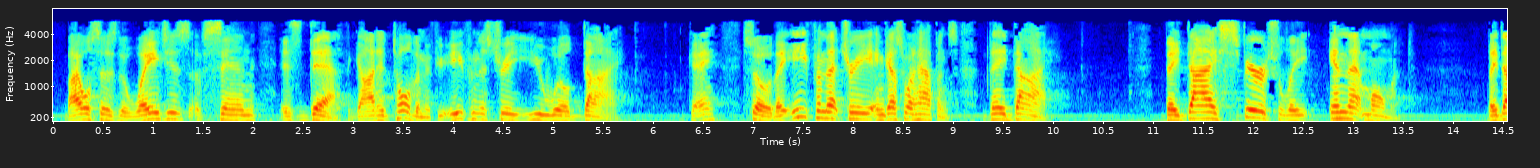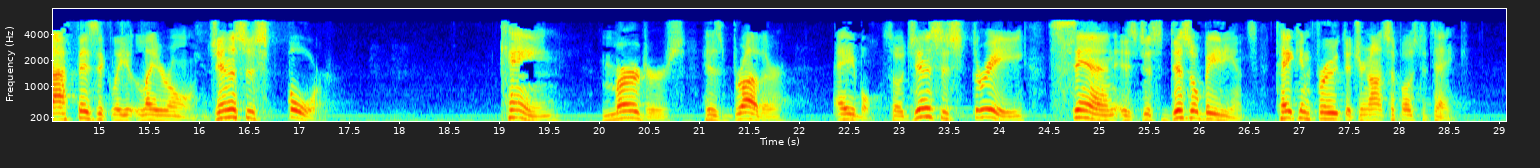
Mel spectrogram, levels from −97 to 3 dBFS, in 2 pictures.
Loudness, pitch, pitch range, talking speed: -21 LUFS, 125 Hz, 115-150 Hz, 140 wpm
